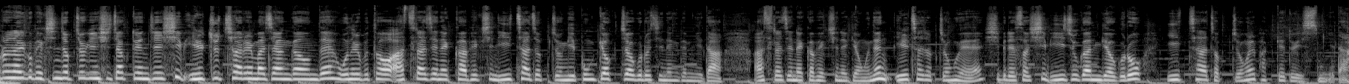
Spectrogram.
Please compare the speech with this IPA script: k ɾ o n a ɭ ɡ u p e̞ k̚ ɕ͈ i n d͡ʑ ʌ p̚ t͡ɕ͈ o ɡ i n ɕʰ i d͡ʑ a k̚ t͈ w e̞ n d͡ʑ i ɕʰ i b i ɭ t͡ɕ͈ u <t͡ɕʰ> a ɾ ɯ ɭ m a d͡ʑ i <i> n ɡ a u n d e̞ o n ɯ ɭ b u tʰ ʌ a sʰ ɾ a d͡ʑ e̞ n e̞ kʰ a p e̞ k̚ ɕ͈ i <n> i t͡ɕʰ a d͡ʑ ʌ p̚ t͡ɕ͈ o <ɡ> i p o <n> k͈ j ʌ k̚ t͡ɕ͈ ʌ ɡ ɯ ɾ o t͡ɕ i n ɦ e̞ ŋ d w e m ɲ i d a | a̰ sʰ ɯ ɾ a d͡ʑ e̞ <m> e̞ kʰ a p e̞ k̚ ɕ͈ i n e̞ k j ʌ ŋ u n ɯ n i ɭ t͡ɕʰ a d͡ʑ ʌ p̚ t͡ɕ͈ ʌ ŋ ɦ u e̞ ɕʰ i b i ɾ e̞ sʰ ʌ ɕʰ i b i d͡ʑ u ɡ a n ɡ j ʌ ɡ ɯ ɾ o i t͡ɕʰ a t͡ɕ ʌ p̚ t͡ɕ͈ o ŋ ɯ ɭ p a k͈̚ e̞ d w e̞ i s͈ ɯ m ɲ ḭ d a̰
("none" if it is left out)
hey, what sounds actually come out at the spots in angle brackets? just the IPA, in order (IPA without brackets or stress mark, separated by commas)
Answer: t͡ɕʰ, a, n, ŋ, ŋ, n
